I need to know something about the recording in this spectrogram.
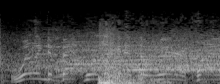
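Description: A metal ladder crashes down with a loud clang.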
